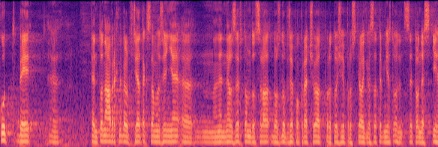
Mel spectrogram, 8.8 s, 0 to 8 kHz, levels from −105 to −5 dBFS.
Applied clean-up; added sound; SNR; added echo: none; none; none; none.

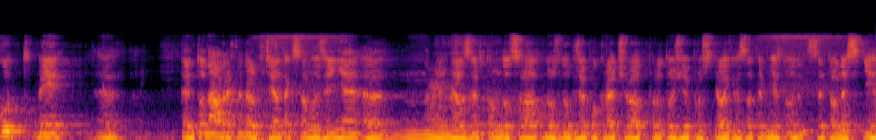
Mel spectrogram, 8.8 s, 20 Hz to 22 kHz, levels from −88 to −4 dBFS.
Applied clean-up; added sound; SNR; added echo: neural separator model SepFormer DNS4.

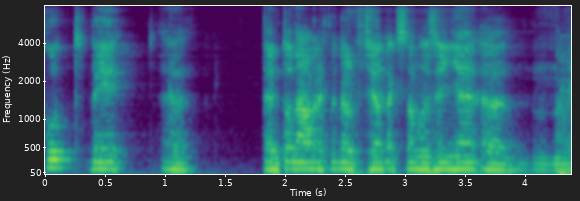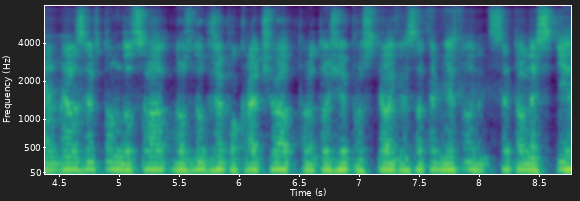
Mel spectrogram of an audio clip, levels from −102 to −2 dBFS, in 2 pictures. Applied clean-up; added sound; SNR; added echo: neural mask model DeepFilterNet 3.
